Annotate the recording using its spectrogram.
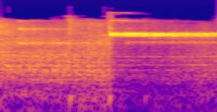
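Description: Sports hall ambience during a volleyball match: general crowd and court noise with a ball bouncing on the hall floor. About a second in, a steady high whistle tone starts and holds.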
